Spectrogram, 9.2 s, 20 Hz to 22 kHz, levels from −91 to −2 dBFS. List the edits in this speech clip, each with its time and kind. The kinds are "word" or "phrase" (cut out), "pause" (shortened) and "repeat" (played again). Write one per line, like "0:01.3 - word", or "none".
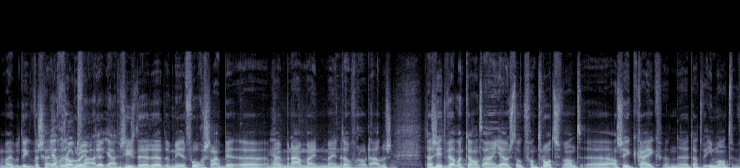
0:02.0 - word
0:04.3 - word
0:07.9 - word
